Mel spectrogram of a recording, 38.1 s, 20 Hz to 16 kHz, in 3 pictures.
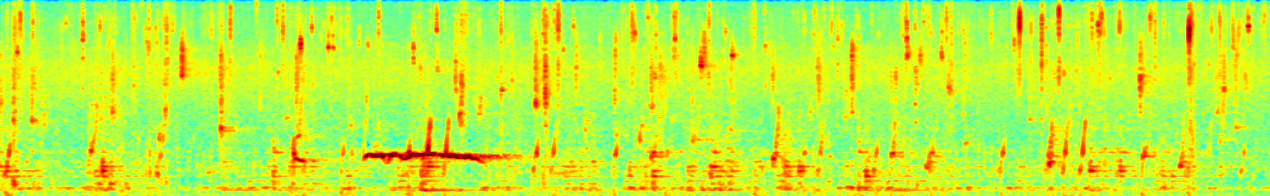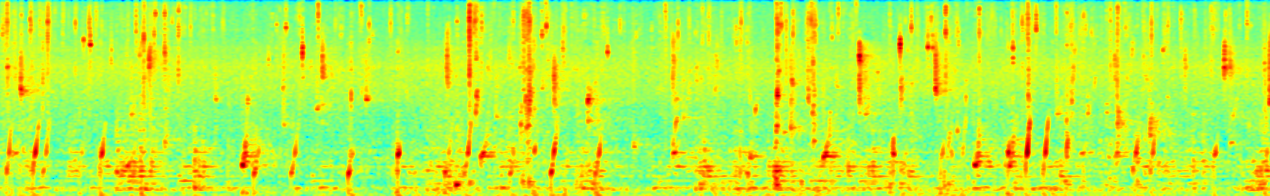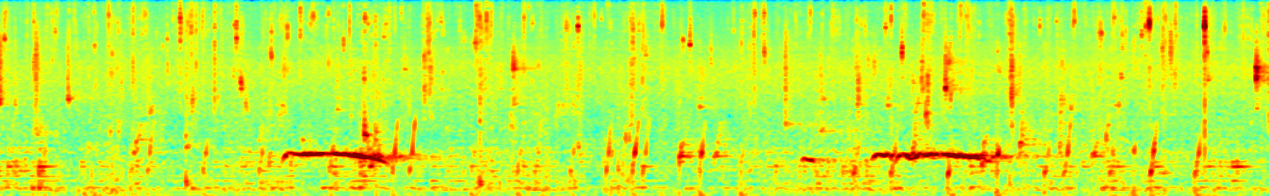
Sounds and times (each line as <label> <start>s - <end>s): owl 3.6s - 5.2s
owl 28.2s - 29.6s
owl 33.4s - 35.6s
